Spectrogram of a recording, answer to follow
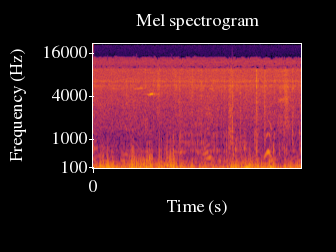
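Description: Irregular hollow knocking and rattling of loose wooden bridge planks as a bicycle is moved across them on foot, with faint voices in the background.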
